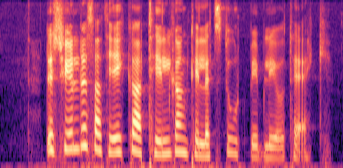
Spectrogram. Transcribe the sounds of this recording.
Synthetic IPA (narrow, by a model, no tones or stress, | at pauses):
d̪̥eːʃʏld̪əsɑt̪̚jiːɪkːəhɑːʈʰɪlɡɑŋt̪ʰɪlɛt̪st̪uːʈ̚bɪblɪʊt̪ʰḛːk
